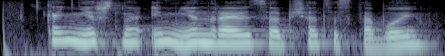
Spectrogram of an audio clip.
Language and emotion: Russian, positive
